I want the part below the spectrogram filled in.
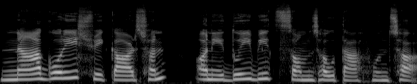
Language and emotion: Nepali, neutral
